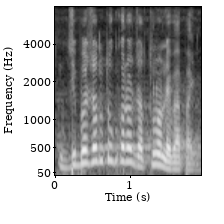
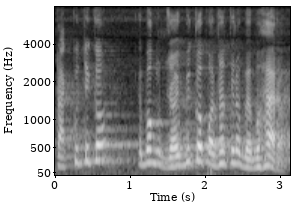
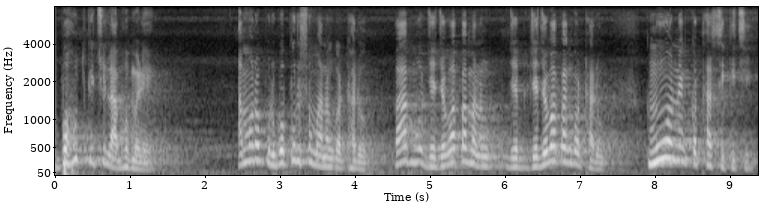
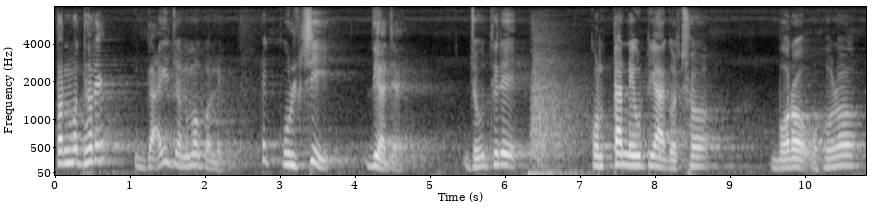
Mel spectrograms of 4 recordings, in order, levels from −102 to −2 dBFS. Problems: background sounds at intervals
